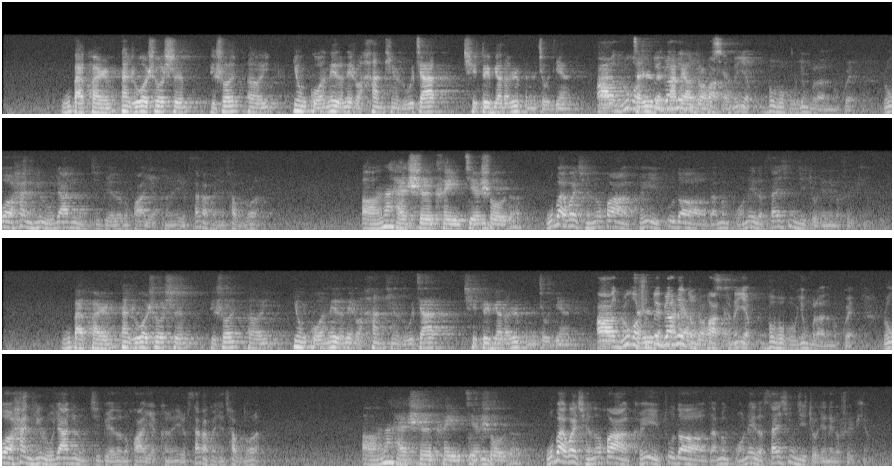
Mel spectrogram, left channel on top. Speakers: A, on the left; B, on the right.
A: 五百块人，但如果说是比如说呃用国内的那种汉庭如家去对标到日本的酒店，
B: 啊，
A: 它在日本大概要多少钱
B: 如果是对标那种的话，可能也不不不用不了那么贵。
A: 对，
B: 如果汉庭如家这种级别的的话，也可能有三百块钱差不多了。
A: 哦，那还是可以接受的，
B: 嗯嗯，五百块钱的话，可以住到咱们国内的三星级酒店那个水平，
